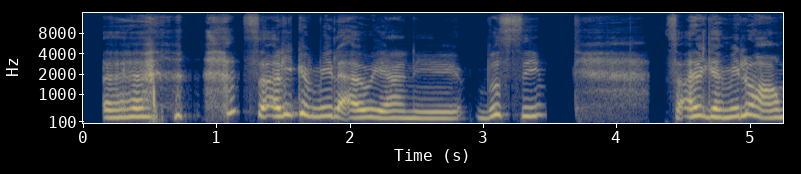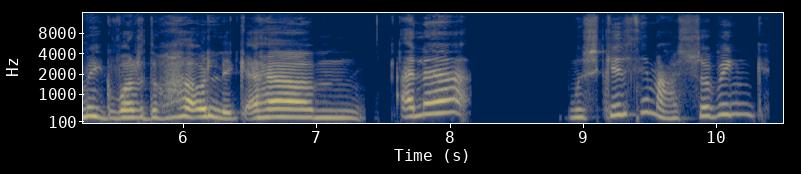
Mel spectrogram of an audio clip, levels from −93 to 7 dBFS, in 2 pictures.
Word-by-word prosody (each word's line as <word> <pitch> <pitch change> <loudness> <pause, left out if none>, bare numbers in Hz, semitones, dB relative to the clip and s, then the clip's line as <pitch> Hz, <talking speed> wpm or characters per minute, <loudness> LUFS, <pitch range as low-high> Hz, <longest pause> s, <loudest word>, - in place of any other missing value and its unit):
آآ 255 +3 +3 0.7
سؤال 295 -2 +4
جميل 295 -5 +2
أوي 245 +1 +3
يعني 215 -2 -2
بُصّي، 300 +4 -3 0.9
سؤال 285 +3 +2
جميل 270 +3 +4
وعميق 255 -4 +1
برضه. 240 +1 -1
هاقول 260 +3 +2
لِك، 205 -1 -5
آمم، 240 -1 +2 0.3
أنا 365 +9 +2 0.7
مُشكلتي 320 - -7
مع 220 -6 -6
الshopping 320 +9 -8
260 Hz, 95 wpm, -21 LUFS, 235-295 Hz, 0.9 s, سؤال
